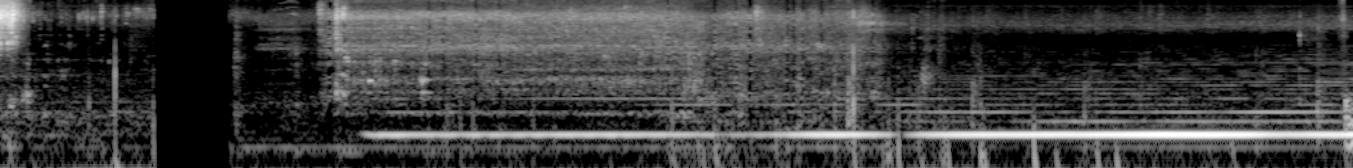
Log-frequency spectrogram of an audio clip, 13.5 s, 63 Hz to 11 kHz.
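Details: Two-storey townhome, laundry room, water running with low pressure for about 6 months: steady low howling drone that swells and holds with the flow; supply pipes humming, cause unknown.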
